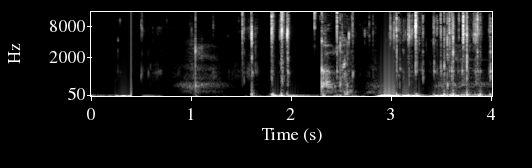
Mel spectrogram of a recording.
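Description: Keys on an electric typewriter keyboard are struck in irregular clacks. A few sparse, sharp taps give way to a denser, louder flurry of keystrokes, with short silent gaps between them.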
